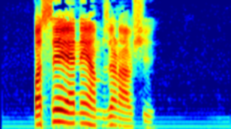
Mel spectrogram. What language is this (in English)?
Wadiyara Koli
